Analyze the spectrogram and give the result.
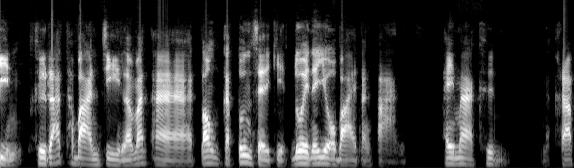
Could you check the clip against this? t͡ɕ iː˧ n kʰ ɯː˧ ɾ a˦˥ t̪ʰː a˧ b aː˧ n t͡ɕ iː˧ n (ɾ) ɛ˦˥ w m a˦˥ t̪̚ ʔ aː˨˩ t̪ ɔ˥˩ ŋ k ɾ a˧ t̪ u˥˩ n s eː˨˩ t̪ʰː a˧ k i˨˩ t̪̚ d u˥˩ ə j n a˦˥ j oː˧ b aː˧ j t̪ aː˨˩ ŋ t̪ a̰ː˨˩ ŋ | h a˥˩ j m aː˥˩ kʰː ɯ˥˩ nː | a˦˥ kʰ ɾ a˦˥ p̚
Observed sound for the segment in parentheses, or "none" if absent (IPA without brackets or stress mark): l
